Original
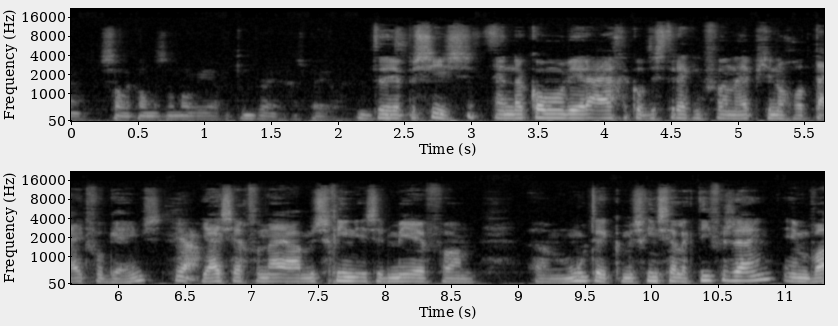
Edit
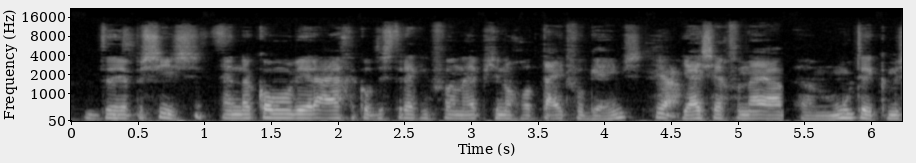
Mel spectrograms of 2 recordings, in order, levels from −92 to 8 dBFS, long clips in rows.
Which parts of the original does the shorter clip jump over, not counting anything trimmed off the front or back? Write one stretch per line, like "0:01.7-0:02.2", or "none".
0:07.4-0:09.0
